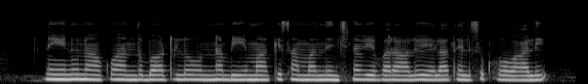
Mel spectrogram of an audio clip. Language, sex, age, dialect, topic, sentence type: Telugu, female, 18-24, Telangana, banking, question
